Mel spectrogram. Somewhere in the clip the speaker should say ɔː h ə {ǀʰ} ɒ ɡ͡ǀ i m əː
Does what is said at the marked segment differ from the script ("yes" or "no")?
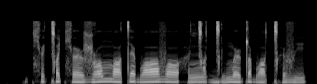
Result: yes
